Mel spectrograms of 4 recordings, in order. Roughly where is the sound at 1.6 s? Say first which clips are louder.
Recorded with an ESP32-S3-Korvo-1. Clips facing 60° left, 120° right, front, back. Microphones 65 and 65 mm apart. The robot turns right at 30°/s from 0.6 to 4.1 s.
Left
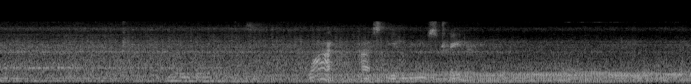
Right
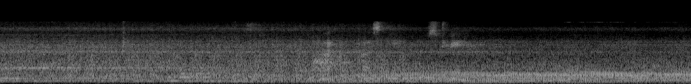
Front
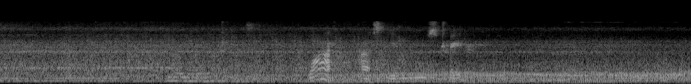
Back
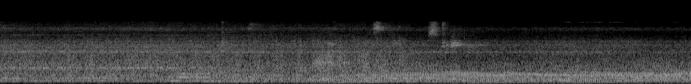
Left 1 dB, even; ahead right.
